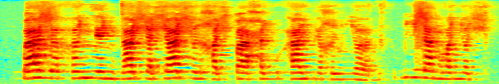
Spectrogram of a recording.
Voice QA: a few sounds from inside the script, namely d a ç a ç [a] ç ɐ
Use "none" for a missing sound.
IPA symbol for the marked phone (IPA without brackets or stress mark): a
